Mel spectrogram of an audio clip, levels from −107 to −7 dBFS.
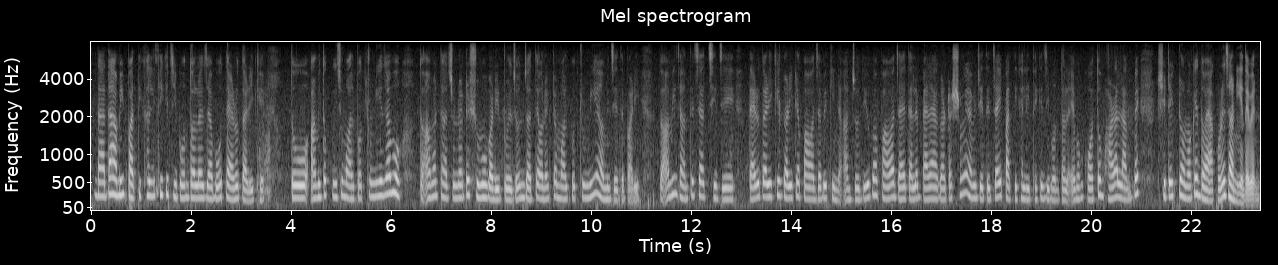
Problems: constant background noise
